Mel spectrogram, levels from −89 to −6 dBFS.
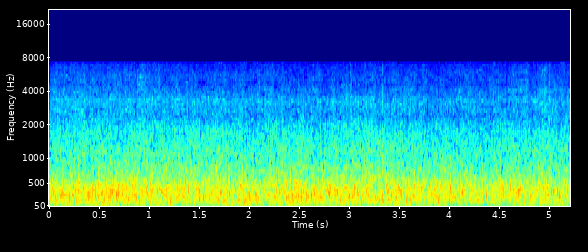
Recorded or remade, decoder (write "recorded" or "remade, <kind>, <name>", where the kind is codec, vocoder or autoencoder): remade, vocoder, Vocos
